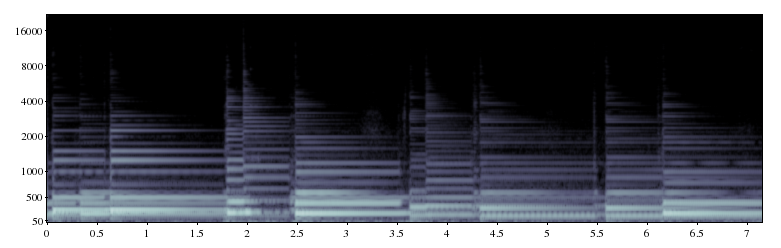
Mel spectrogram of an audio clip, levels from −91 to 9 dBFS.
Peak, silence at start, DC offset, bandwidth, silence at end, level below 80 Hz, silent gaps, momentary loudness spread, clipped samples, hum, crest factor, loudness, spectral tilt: -2 dBFS; 0 s; under 0.1%; 3.8 kHz; 0 s; -48 dBFS; none; 13 LU; under 0.1%; none; 16 dB; -18 LUFS; -12 dB/octave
